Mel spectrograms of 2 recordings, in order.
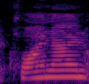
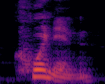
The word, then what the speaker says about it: quinine: get quinine now they it's either quinine or I've heard in England Quinton so I've heard it pronounced both ways so you could say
